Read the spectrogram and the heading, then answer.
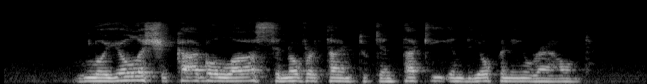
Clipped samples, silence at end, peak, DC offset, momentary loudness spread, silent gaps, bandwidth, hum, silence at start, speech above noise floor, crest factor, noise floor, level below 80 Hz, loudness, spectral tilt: under 0.1%; 0.7 s; -6 dBFS; under 0.1%; 8 LU; none; 7.6 kHz; none; 0.75 s; 37 dB; 14 dB; -58 dBFS; -56 dBFS; -22 LUFS; -7 dB/octave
